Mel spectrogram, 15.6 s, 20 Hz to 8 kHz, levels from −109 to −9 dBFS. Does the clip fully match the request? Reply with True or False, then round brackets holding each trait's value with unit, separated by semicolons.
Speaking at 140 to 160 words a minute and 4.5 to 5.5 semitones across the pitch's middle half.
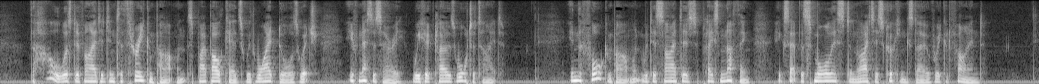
True (150 wpm; 5.0 semitones)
